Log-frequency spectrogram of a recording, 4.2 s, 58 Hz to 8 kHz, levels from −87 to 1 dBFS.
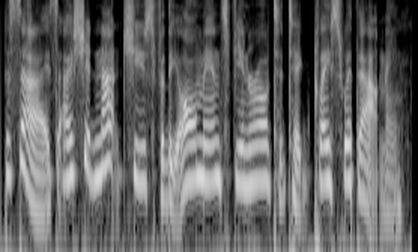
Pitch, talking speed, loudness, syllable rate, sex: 225 Hz, 215 wpm, -22 LUFS, 5.6 syllables/s, female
